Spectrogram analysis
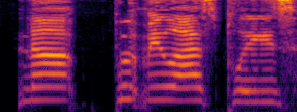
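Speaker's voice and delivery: small, tiny, very high squeaky pleading voice. Reading a story aloud, a character asks to go last: squeaking out the words. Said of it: "I squeak out".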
